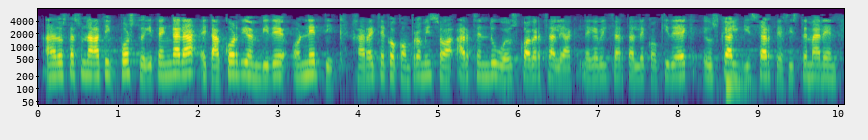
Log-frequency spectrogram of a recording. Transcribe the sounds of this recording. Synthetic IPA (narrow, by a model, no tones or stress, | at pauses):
a̰aðo̞st̪asunaɣ̞at̪ik̚po̞st̪ueɣ̞it̪e̞ŋɡaɾaʔe̞t̪aːko̞ɾð̞io̞e̞mbiðe̞ʔo̞ne̞t̪ikʝarajt͡se̞ko̞ko̞mpɾo̞miso̞aʔaɾt͡se̞nd̪uɣ̞ue̞wsko̞aβ̞e̞ɾt͡sale̞akle̞ɣ̞e̞β̞ilt͡saɾt̪ald̪e̞ko̞kið̞e̞ːke̞wskalɡisaɾt̪e̞sist̪e̞maɾe̞n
